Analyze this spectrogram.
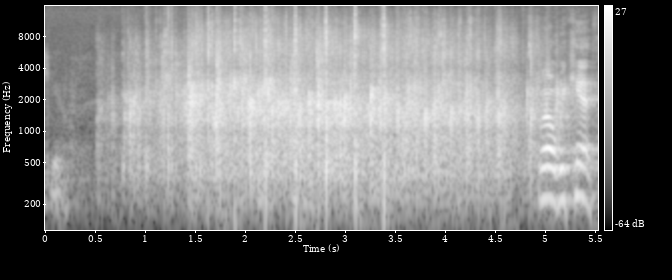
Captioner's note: attendees applauding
